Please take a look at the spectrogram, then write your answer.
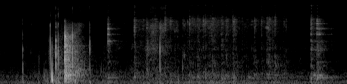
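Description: Eggs and sugar being whisked in a bowl for a fruit cake, quiet clinking and tapping of a whisk against the dish in irregular bursts, fairly close and faint.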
